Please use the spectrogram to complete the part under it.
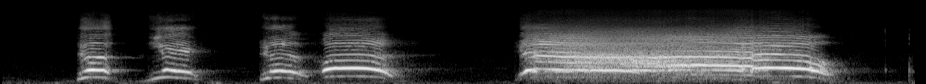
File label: a person calling down as, fight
